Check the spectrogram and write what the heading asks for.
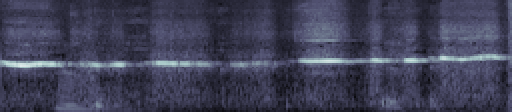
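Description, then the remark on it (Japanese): A steady, clear human whistle in a song holds a sustained high note almost without a break, rising slightly in pitch toward the end, with soft breathy and background sounds underneath. “口笛ですね口笛ですねこれはなるほどねこう夕暮れに染まる海を眺めながらこう口笛なるほどシチュエーション込みで”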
